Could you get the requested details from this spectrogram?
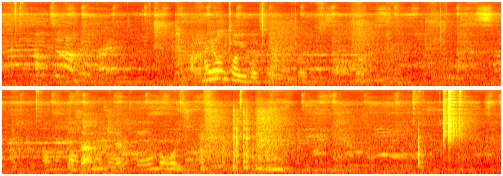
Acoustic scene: restaurant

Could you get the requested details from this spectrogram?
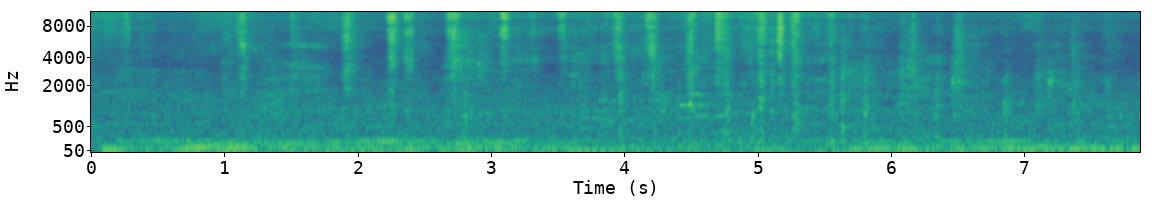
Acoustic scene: residential area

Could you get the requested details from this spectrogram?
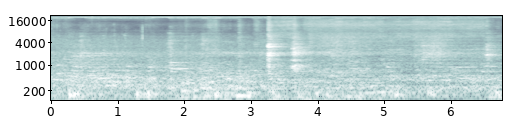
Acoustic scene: cafe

